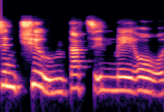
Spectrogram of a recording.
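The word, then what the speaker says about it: Tuam: And the place, the town is Tomb, T-U-M-E, I think, or T-U-A-M, Tomb. Yeah, 2 UAM, tomb.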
